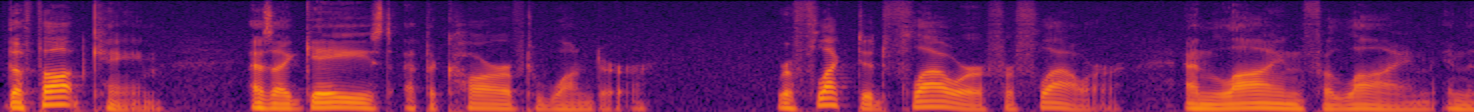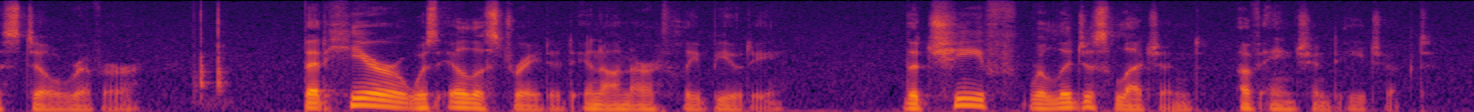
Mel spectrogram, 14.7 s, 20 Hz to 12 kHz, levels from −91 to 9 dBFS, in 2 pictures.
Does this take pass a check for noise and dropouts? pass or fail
fail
